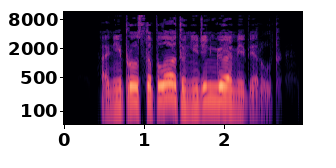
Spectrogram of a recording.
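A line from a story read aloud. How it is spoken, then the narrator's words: Grumbling. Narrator (Russian): проворчал он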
